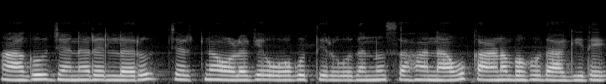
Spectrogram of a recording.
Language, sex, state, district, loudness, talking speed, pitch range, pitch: Kannada, female, Karnataka, Shimoga, -14 LUFS, 90 wpm, 205-215 Hz, 210 Hz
